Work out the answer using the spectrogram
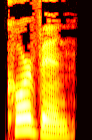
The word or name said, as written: corvin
